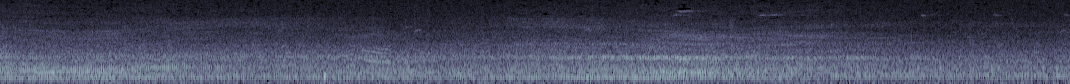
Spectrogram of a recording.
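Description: Keihan electric train running by, a steady rumble with a humming tone that swells to its loudest a little past the middle.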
